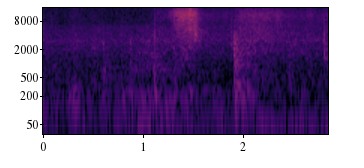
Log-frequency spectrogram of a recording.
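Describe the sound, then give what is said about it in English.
A door opening, heard as a rough, noisy scraping with a couple of dull knocks, sustained for about three seconds with no voices. “And as you open that door”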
